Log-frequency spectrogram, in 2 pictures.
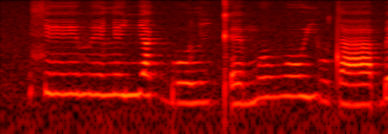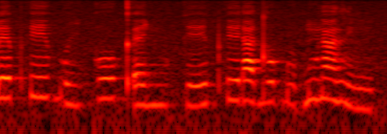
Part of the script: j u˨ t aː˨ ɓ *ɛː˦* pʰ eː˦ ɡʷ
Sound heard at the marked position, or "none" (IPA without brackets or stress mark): ɛ˦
